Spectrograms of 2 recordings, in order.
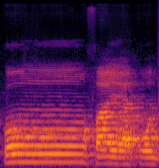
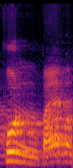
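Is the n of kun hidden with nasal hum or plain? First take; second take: nasal hum; plain. First: The n of kun is hidden with a nasal hum. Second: The n of kun is pronounced plainly, without nasal hum. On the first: The speaker calls it right. "tapi kun fayakun, tetap ih ihfa" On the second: The speaker calls it wrong. "bukan kun fayakun"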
